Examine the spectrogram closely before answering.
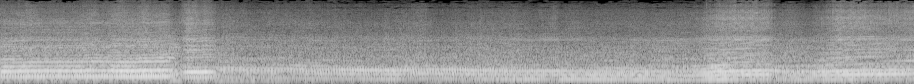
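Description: A racing motorcycle engine winds down as the bike brakes into a corner.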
